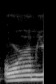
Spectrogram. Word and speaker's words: Orem: Number one, I might not pronounce this correctly, so correct me if you know how to say this city properly. Orem, Utah? O-R-E-M, Orem, Utah? – Orem. Welcome, Orem.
